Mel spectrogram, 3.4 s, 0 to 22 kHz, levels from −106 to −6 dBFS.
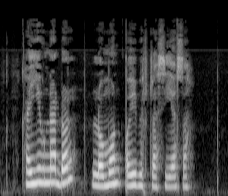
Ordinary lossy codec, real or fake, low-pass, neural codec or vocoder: MP3, 64 kbps; real; 14.4 kHz; none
